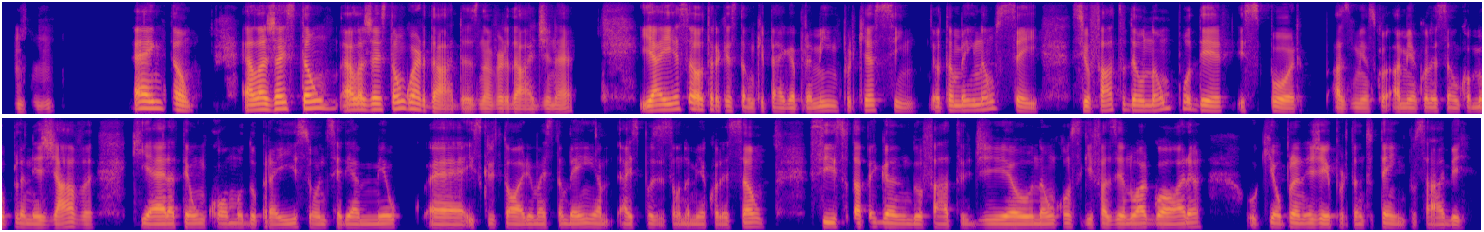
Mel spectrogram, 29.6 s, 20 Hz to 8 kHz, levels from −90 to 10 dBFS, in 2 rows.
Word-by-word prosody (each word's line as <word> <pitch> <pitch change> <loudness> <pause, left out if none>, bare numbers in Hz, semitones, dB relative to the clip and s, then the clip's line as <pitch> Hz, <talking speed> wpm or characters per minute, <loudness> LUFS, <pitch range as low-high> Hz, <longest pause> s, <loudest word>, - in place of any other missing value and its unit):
Uhum. 80 -1 -11 0.8
É, 185 - +9
então, 150 -9 +3 0.5
elas 150 +1 +7
já 165 - +10
estão 175 +1 +4
elas - - +6
já 150 - +6
estão 165 +4 +2
guardadas 155 - +2
na 95 -1 0
verdade, 90 -1 -1
né, 90 +1 -2 0.7
e 125 - +6
aí 140 +3 +5
essa 160 -1 +3
outra - - +4
questão - - -4
que - - -7
pega 100 0 -2
pra 100 - -3
mim, 120 +3 -3
porque, 120 - -5
assim, 130 -5 -3 0.2
eu - - -1
também 130 +1 0
não 150 +6 -1
sei 110 -11 -2 0.3
se - - -3
o - - +4
fato 135 +3 -1
de 135 - +2
eu 130 -1 +1
não 135 +7 -1
poder 125 -9 +1
expor 95 -1 0 0.3
as 95 +1 -1
minhas 105 -1 -5 0.2
a 105 - +1
minha 105 -1 -1
coleção 105 -1 -3
como 105 - -4
eu - - -2
planejava, 100 +1 -1 0.4
que - - -1
era 100 0 +4
ter - - -2
um 105 +1 -2
cômodo 105 0 -5
pra 95 - -4
isso, 100 +2 -5
onde 95 -1 -5
seria 95 -1 -2
meu, 100 +2 -2 0.3
eh, 90 -1 +2
escritório, 100 0 -3
mas 95 -1 -6
também 100 +2 -3
a 100 - -7
a - - -1
exposição - - -8
da - - -7
minha 95 0 -6
coleção, 115 +5 -2 0.4
se 115 - -2
isso 110 - -5
está - - +3
pegando 105 -4 -1
o - - -2
fato 95 +1 -7
de 100 +2 -7
eu 100 0 +3
não 100 +1 -2
conseguir 105 0 -6
fazer 100 0 -1
no 105 +1 +1
agora 100 +1 +1 0.4
o - - -9
que - - -5
eu - - -1
planejei 105 -1 +1
por - - -12
tanto 100 -1 -9
tempo, 100 -2 -3
sabe. 90 -1 -4
105 Hz, 170 wpm, -24 LUFS, 100-125 Hz, 0.8 s, já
